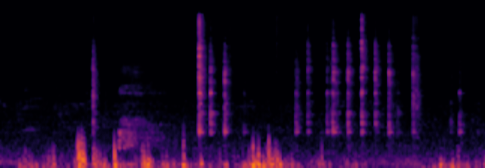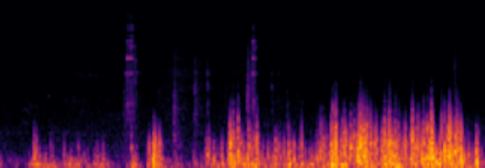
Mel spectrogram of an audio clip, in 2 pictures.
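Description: Quick, sharp clicks and taps of hard plastic or metal parts from hands working a wall light fitting, a tight run of them in the first half. Then denser knocking and rustling handling noise builds up, loudest near the end.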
